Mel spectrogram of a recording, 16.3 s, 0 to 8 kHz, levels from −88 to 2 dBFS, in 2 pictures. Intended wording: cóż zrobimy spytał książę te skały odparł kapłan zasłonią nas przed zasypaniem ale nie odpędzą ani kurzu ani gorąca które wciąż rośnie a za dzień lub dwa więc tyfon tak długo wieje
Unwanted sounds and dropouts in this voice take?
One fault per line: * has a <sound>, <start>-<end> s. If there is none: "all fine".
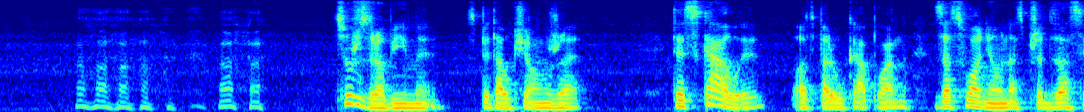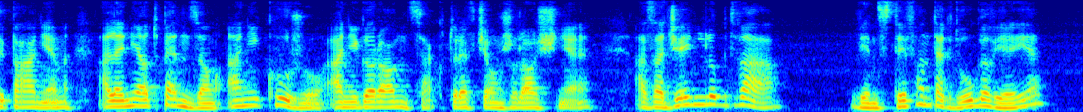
* has a laugh, 0.6-2.1 s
